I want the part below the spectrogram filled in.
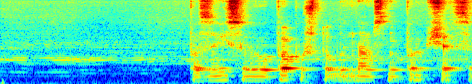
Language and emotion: Russian, neutral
